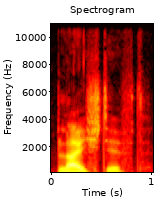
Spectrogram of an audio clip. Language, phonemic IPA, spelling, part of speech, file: German, /ˈblaɪ̯ʃtɪft/, Bleistift, noun, De-Bleistift.ogg
- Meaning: pencil (writing utensil with a graphite shaft)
